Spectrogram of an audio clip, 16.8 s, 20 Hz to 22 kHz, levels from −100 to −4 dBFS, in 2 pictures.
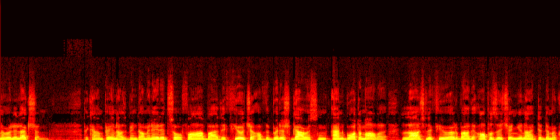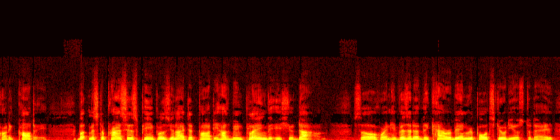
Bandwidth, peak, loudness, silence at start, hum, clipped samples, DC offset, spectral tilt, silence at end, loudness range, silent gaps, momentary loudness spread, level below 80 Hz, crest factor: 9.8 kHz; -8 dBFS; -27 LUFS; 0 s; none; under 0.1%; under 0.1%; -8 dB/octave; 0.1 s; 2 LU; none; 10 LU; -56 dBFS; 18 dB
